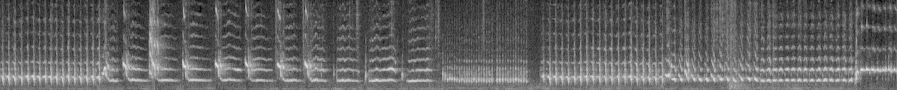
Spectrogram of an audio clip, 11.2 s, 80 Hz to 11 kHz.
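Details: Waterslager (Malinois) canary singing in Sakarya, 2011, indoors: a rich flowing roll, then a run of evenly spaced, ringing bell-like notes with a bubbling water-like quality, followed by buzzy trills and a long sustained rolling tour.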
